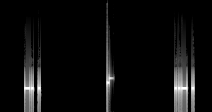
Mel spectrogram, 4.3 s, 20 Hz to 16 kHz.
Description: Morse code, heard as a keyed tone, about 36 wpm, 690 Hz. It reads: NE UE
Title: All Cut Numbers - 2-Digit 35wpm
